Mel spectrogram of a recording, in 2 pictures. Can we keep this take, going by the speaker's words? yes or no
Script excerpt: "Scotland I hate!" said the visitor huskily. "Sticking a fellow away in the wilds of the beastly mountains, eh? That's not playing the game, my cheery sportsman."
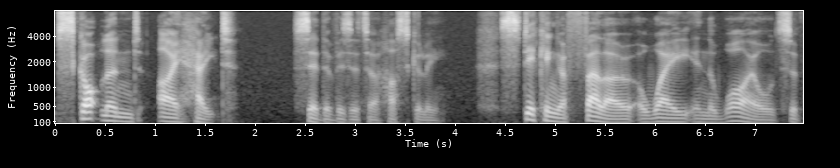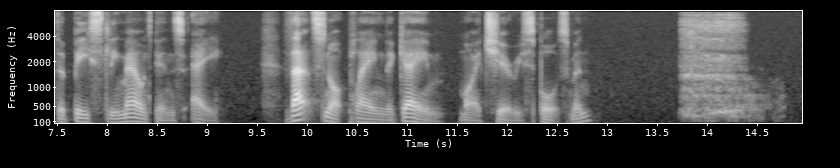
yes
